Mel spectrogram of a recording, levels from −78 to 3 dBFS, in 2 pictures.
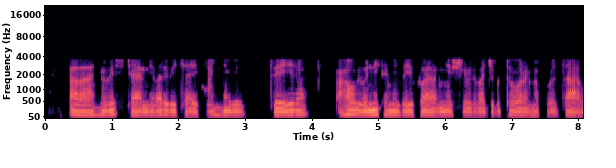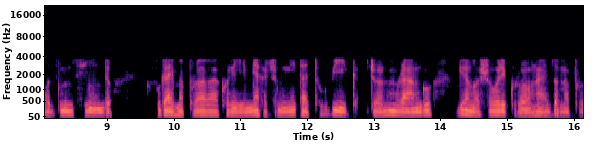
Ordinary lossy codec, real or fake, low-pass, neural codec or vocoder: Opus, 16 kbps; fake; 3.6 kHz; vocoder, 24 kHz, 100 mel bands, Vocos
